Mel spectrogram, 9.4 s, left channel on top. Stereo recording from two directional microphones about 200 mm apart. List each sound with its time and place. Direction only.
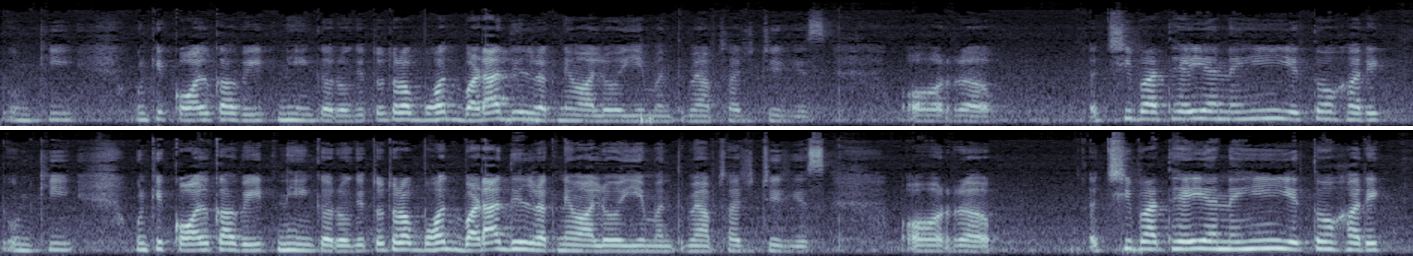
0.3 s speech: 55° right (ahead or behind)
